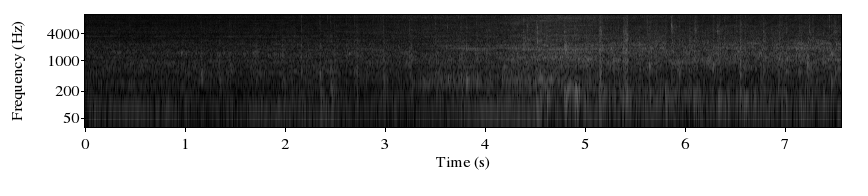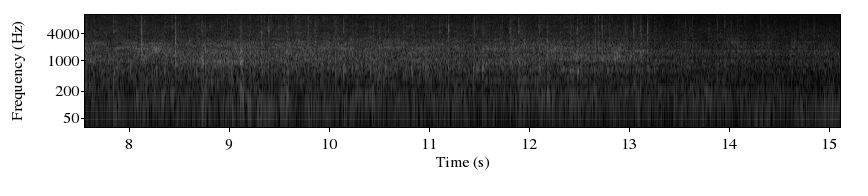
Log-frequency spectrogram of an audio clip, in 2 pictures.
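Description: HO scale (1:87) model train of fourteen cars rolling past close by, its wheels clicking over the track. The rolling noise rises as the train approaches, stays loud while the cars pass, and falls away near the end.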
